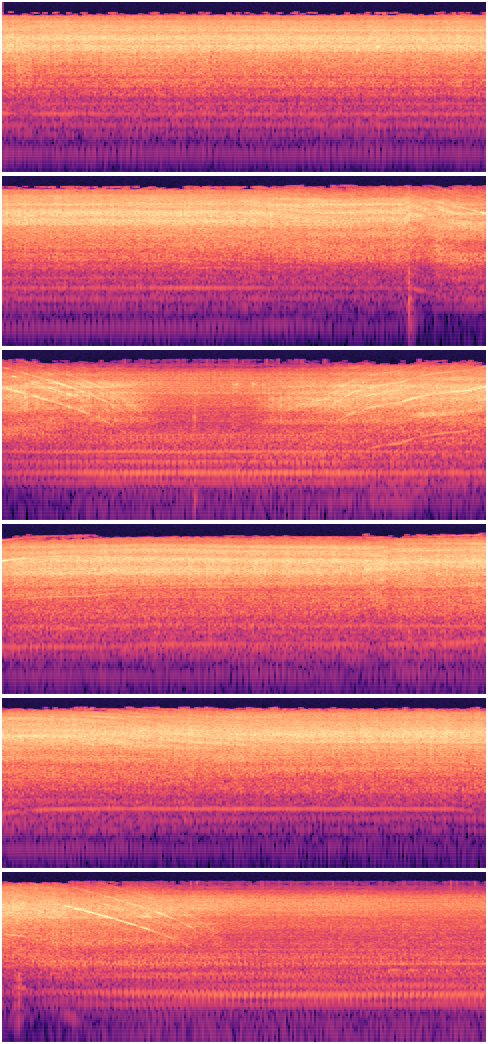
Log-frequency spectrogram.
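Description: Corded electric drill running in reverse, its bit cutting through a boat hull's fiberglass gel coat so the gel coat won't crack. The motor whine drops in pitch and picks back up twice, about nine seconds in and again near the end.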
